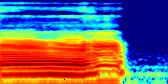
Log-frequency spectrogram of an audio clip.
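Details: Penny, a sleeping dog, lets out a loud, buzzing snore that rattles for over a second and then cuts off into silence.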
